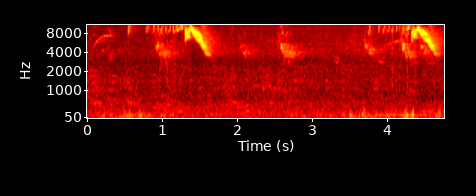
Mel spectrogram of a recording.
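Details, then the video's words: Pardinho blue-black grassquit singing: very high, sharp buzzy bursts that sweep downward, repeated every couple of seconds, with softer high notes between them and faint low background rumble. "Tiziu Pardinho dando show"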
